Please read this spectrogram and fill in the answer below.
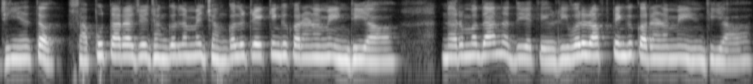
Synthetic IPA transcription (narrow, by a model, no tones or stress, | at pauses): d͡ʑiːə̃t̪ɐsaːput̪aːɾad͡ʑeːd͡ʑɐ̃ŋɡəlmẽd͡ʑɐ̃ŋɡəlʈɾeːkɪ̃ŋɡkɐɾəɽ̃ə̆mẽĩːn̆d̪ʱiaːɦ | nɐɾməd̪anɐd̪iət̪eɾiʋəɾɾaːfʰʈɪ̃ŋɡkɐɾəɽ̃ə̆mẽĩːn̆d̪ʱiaːɦ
